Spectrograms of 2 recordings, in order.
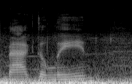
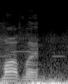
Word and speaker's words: Magdalene: list for today maudlin I always thought it was pronounced Magdalene but no it's pronounced maudlin it just eliminated half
